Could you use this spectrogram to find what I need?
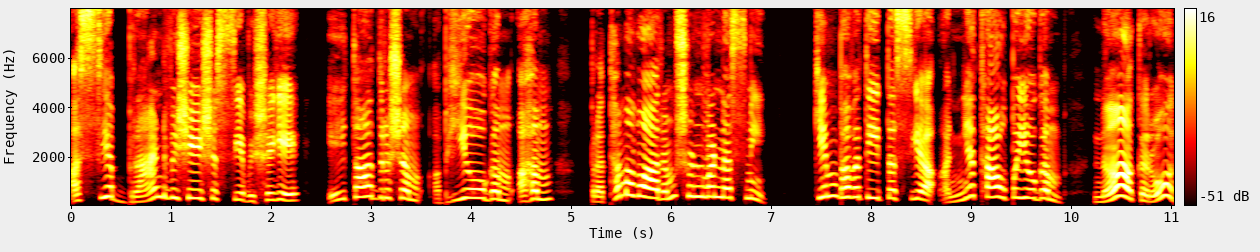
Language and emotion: Sanskrit, surprised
